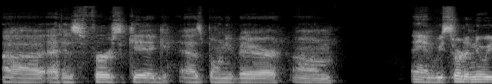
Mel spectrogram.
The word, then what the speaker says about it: Bon Iver: It means good winter. When Justin, the main dude, came up with the name, he just didn't know that winter was spelled with an H in French. – Oh, got that's it. – Funny. So, got it. – So he signed a letter to his friend, Good Winter, and just it looks like Bon Iver, but it's actually Bon Iver.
